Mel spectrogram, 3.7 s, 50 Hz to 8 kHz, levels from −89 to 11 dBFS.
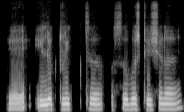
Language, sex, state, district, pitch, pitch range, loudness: Marathi, male, Maharashtra, Chandrapur, 135 Hz, 130-135 Hz, -15 LUFS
